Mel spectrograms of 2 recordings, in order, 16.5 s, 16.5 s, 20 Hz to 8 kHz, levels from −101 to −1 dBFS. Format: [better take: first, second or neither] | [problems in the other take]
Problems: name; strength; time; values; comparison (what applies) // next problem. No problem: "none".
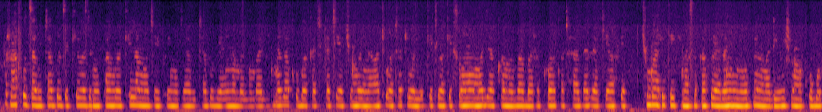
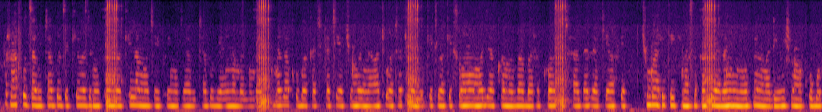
first | background sound (Tools); 13 dB below the speech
